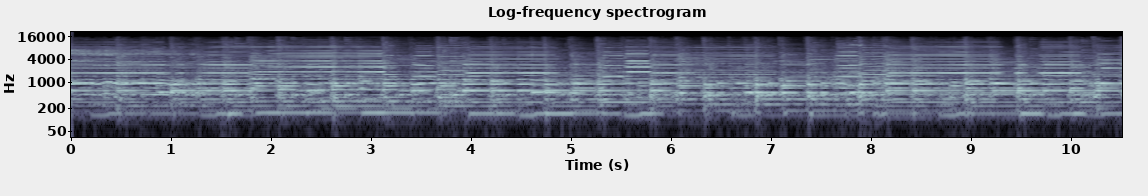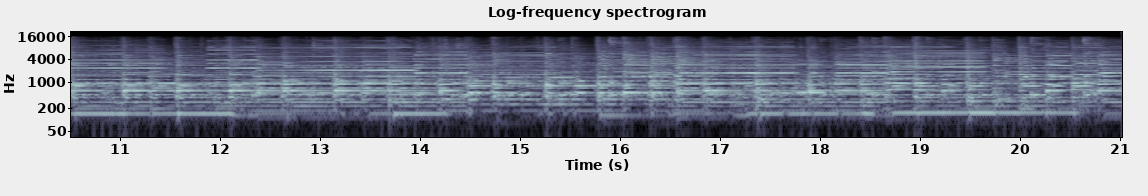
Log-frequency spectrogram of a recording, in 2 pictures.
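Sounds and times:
dobro notes: 0:00.0 - 0:21.0
fast picked banjo: 0:00.0 - 0:21.0
held melodica notes: 0:00.0 - 0:21.0.

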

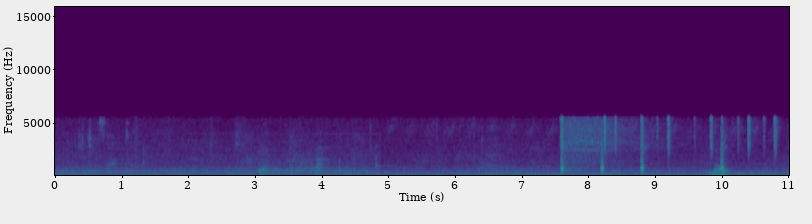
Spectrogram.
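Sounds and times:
sharp ticks: 0:07.6 - 0:11.0.

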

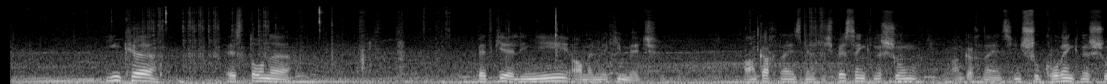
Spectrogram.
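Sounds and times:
man speaking: 0:01.1 - 0:01.7, 0:02.3 - 0:03.0, 0:04.7 - 0:06.6, 0:07.4 - 0:11.0.

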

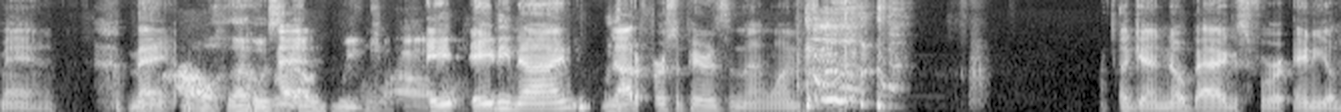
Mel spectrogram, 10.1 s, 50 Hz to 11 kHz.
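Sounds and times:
person coughing: 0:06.0 - 0:06.8.

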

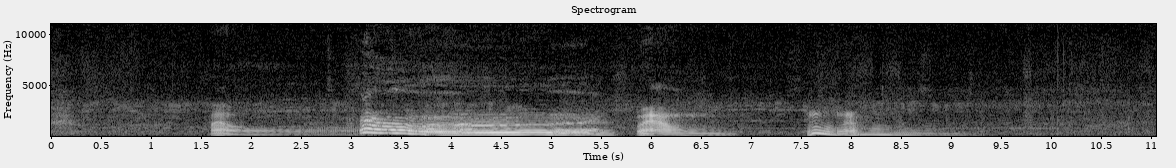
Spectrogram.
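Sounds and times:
dog howling: 0:02.0 - 0:05.6.

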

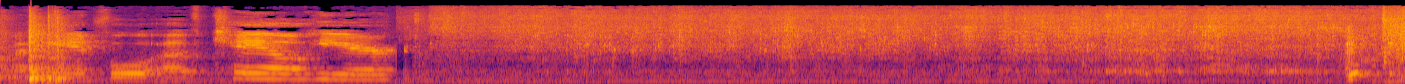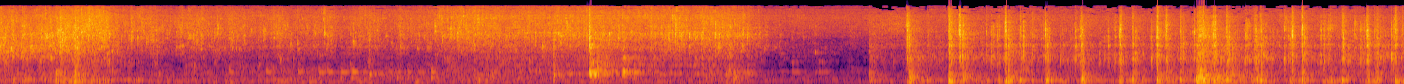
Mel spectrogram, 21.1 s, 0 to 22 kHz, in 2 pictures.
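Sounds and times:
faucet sprayer running water: 0:03.0 - 0:17.3
plastic basket clunks: 0:17.3 - 0:21.0.

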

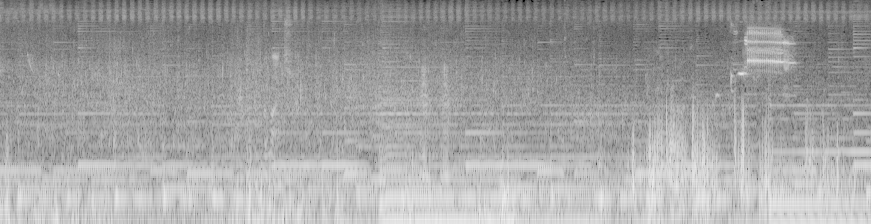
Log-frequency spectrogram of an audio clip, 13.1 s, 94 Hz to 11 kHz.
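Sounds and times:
background music with low chords: 0:00.0 - 0:13.0.

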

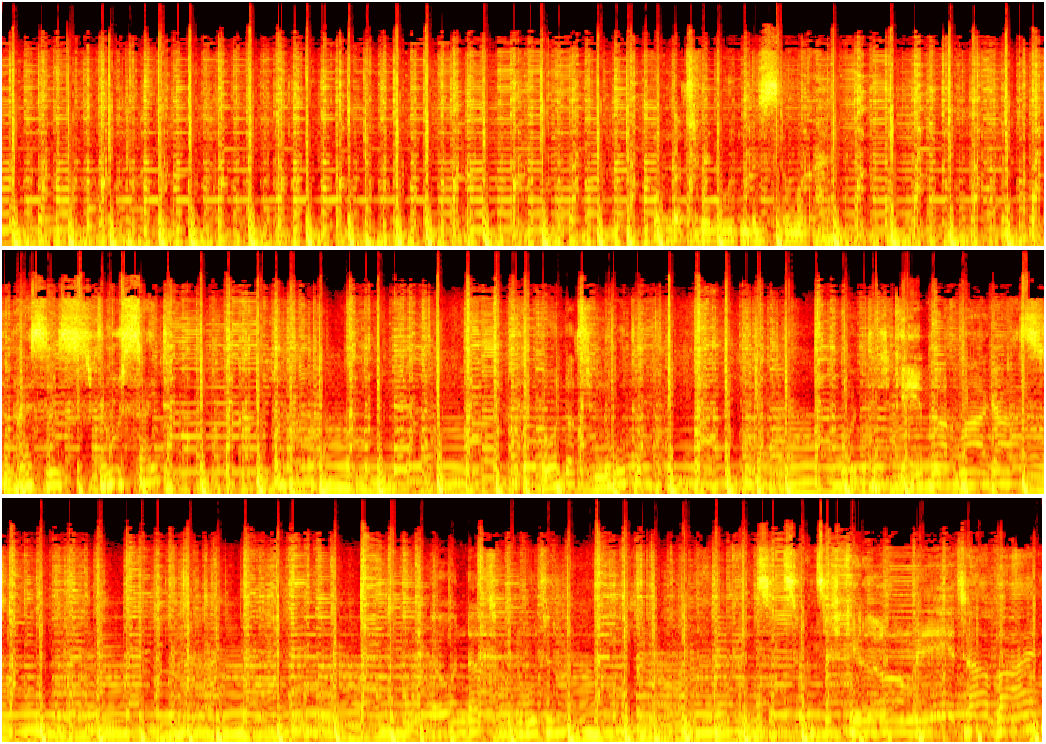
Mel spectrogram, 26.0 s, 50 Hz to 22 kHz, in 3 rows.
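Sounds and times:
harmonica: 0:00.0 - 0:13.3
acoustic guitar picking blues: 0:00.0 - 0:26.0.

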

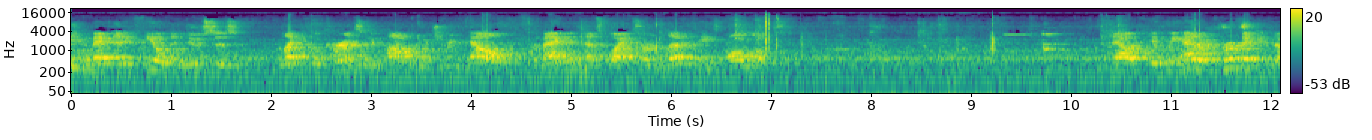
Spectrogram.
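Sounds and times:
steady background noise: 0:00.0 - 0:12.0
short high beeps: 0:09.3 - 0:10.1.

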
